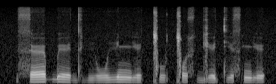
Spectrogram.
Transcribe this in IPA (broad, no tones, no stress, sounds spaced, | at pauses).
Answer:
s ɛ ɓ e dʱ i w i nʲ e ǀ u ǀ o s ɡʲ e tʲ ɛ s nʲ e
